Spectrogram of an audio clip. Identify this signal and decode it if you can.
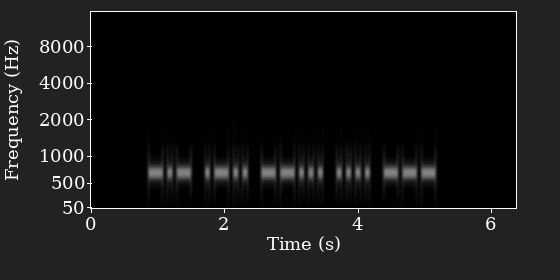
Morse code, heard as a keyed tone, about 17 wpm, 700 Hz. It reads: KL7HO
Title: DXCC-100 Call Signs - 5 Characters - Repeated 2x - 17wpm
